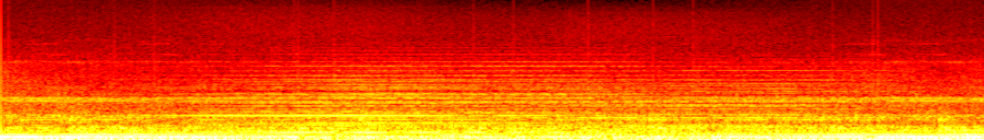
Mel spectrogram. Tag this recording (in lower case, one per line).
electronic music
scary music
ambient music
music
soundtrack music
